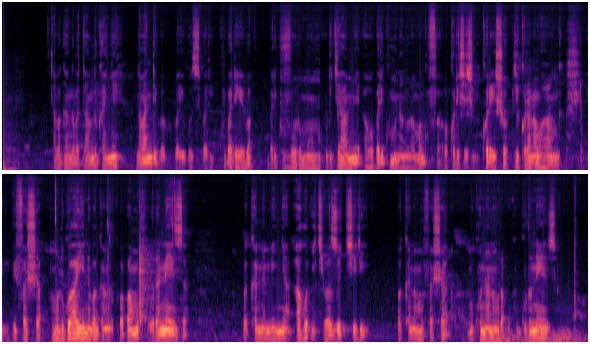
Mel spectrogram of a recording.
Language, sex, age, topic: Kinyarwanda, male, 18-24, health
